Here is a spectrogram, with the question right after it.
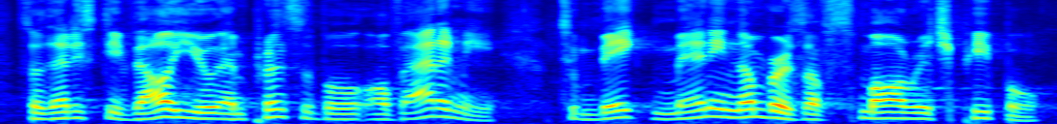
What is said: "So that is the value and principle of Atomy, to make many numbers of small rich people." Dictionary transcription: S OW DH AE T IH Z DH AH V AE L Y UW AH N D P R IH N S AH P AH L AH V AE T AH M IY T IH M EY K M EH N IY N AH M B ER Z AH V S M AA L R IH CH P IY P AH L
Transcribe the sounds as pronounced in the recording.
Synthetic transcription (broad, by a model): S OW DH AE T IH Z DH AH V AE L Y UW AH N P R IH N S AH P AH L AH V AE T AH M IY T IH M EY K M EH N IY N AH M B ER Z AH V S M AA L R IH CH P IY P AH L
